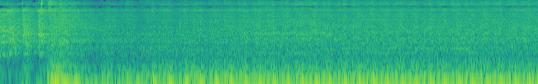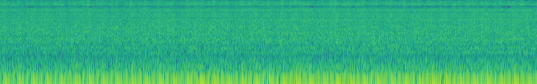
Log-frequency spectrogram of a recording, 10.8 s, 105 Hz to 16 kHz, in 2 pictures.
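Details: 1985 Yamaha Vmax V4 after carburettor rebuild, coils, leads, plugs, boots, restarted with air box fitted: catches right away, firm even beat, revs cleanly and holds steady; normal start and revving.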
